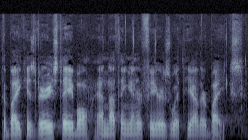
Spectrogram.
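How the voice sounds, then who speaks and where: An older man giving a steady, scripted step-by-step demonstration of loading bikes onto a rack. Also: on the low side, moderate pace, long reverb tail. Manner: steady, methodical step-by-step explaining. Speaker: product demonstrator. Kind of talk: scripted instructional narration.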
